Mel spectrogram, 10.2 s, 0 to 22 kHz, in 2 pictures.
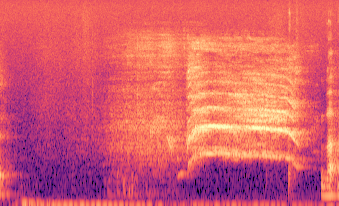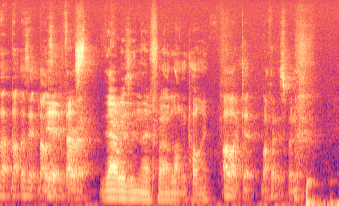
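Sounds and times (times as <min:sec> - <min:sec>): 
goat screaming: 0:02.3 - 0:04.8
speech: 0:04.8 - 0:09.9.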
